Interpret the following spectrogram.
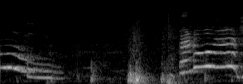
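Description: A voice holding a long, high 'ooo' that slides down in pitch and ends just after the start. Then a short quiet with a soft knock and rustling, and a voice starting again near the end.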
